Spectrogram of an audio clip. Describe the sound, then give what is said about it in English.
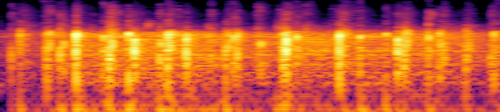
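Thin, scattered applause from a small crowd at a town talent show after a band's performance, irregular claps popping unevenly rather than building into a full ovation, fairly quiet, with no one speaking. “The applause was pitiful.”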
